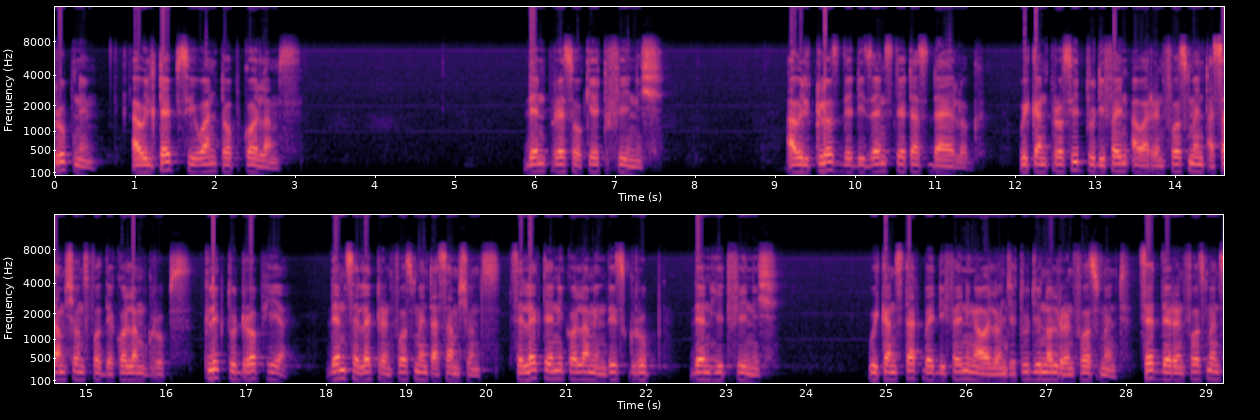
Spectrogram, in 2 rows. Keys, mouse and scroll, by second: 0.7-1.5 typing, 2.7-4.7 typing.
